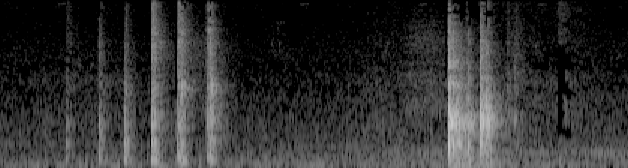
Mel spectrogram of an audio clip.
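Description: Metal clinks against a plastic bowl.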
